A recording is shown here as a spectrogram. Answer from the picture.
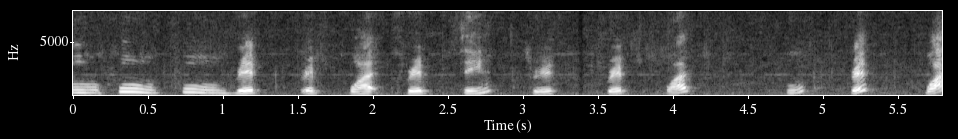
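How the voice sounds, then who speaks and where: A woman puts on a character voice, high-pitched and very slow, with long, frequent pauses. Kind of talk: tabletop game master voicing. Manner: confused, repeating questions.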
